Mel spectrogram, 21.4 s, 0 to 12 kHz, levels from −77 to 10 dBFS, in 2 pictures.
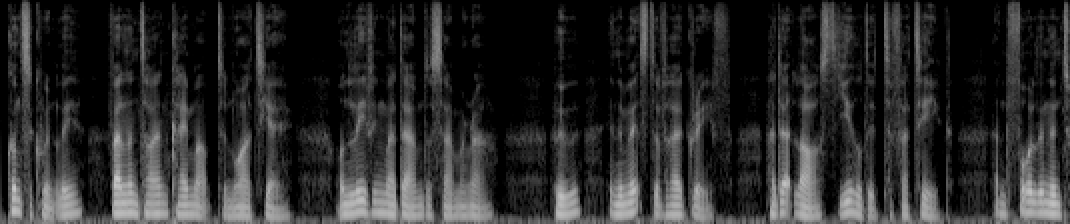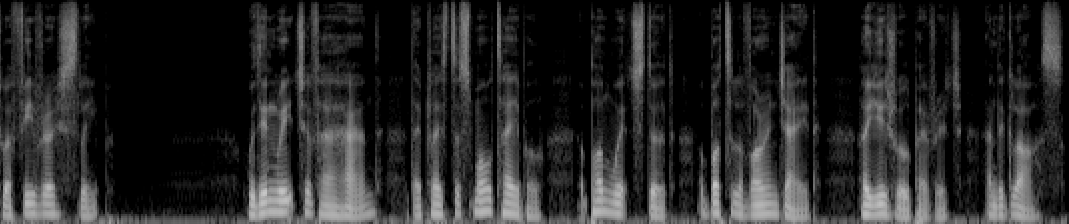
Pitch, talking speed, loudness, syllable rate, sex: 100 Hz, 150 wpm, -21 LUFS, 5.2 syllables/s, male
